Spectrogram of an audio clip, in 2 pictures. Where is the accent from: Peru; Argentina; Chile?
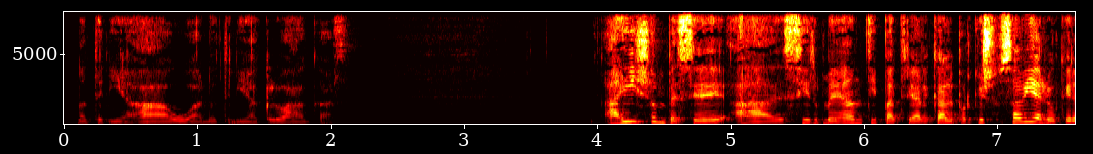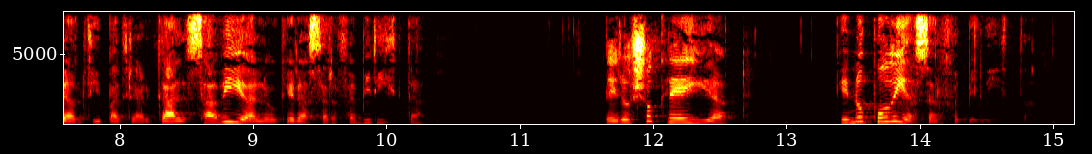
Argentina; Buenos Aires; Yo soy porteña de nacimiento, pero soy convencidamente descentrada de adopción.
